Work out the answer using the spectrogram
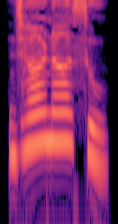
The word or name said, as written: ಝಾಣಾಸು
